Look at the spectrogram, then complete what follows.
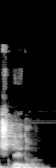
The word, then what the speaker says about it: Schneider: Ensuite, Schneider. Bien sûr, ça s'écrit Schneider, mais on ne dit pas Schneider, parce que Schneider, c'est en allemand. Donc en français, on dit Schneider.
